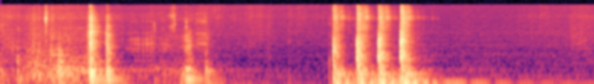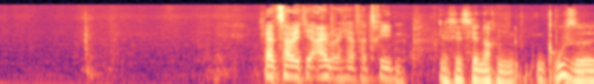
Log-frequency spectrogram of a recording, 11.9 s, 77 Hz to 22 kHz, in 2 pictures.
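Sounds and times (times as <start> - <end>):
knocking on a wooden door: 3.3 - 4.4
speech: 8.6 - 11.8.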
